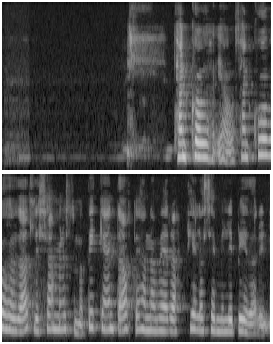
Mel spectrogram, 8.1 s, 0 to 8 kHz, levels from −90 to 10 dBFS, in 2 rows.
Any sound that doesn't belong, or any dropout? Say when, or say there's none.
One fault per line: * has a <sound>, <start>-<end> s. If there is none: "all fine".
all fine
